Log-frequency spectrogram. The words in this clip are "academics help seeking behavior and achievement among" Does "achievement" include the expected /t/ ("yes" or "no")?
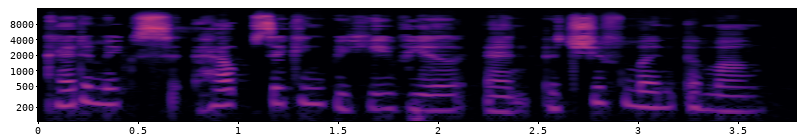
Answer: yes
